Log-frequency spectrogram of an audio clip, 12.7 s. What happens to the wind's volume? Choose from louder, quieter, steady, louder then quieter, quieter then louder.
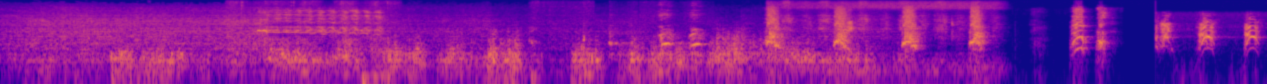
steady.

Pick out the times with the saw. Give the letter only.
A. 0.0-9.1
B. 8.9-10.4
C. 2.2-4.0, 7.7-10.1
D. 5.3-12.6
C.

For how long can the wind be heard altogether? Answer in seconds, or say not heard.
9 s.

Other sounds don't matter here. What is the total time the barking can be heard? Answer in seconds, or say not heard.
7 s.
